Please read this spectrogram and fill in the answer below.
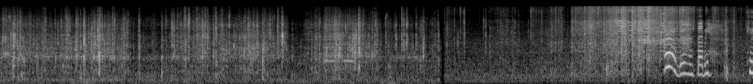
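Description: Foil and paper burrito wrapper crinkling and rustling as it is handled while eating.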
